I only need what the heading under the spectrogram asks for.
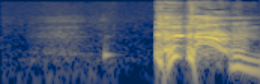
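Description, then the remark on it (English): A soft breath and a tiny click, then a loud throat clearing: a raspy, voiced rumble in one burst lasting about half a second, with no speech. “Let me clear my throat for this one.”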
